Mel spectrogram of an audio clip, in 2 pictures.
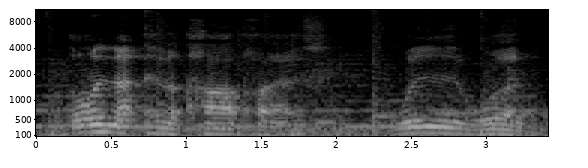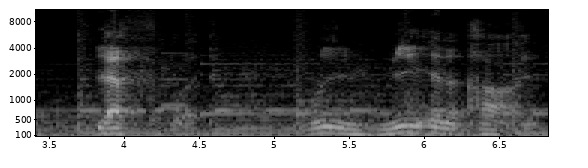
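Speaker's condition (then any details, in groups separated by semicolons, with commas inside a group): Facial palsy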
